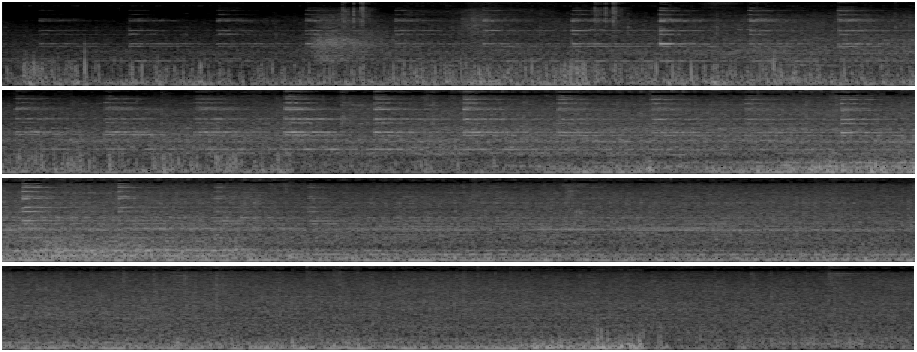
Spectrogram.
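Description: Union Pacific freight train rolling past: a steady rumble of cars on the rails, growing louder about ten seconds in as the diesel locomotives go by.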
